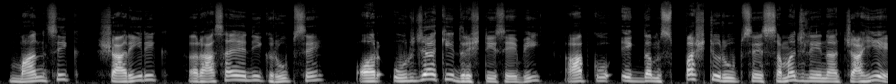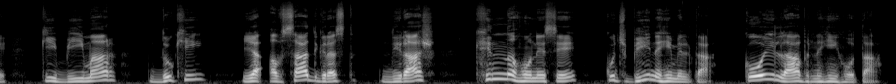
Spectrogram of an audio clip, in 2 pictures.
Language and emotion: Hindi, neutral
